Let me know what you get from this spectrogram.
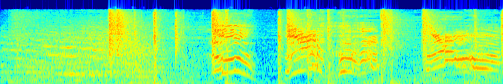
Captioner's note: yells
